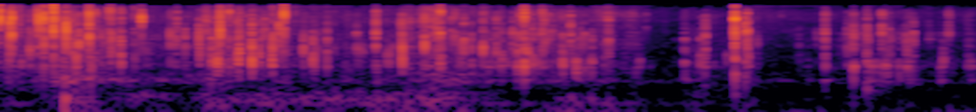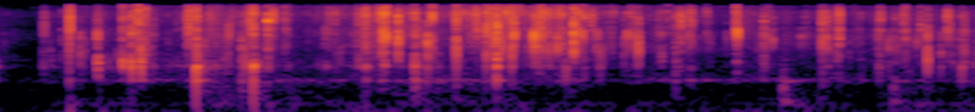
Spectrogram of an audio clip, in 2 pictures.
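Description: A hand-sized clear plastic bag full of small white plastic pearls is squeezed and crinkled with fingers and thumbs. It gives a dense, bright crinkling and crunching full of quick, sharp crackles, easing briefly around the middle before building again.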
